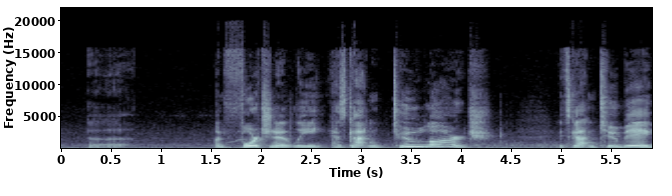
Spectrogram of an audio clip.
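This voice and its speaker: Fairly slow speech in an American accent with very wide pitch swings. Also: man. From Kentucky, US. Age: 30s. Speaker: gaming streamer. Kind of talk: casual live-stream chat.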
